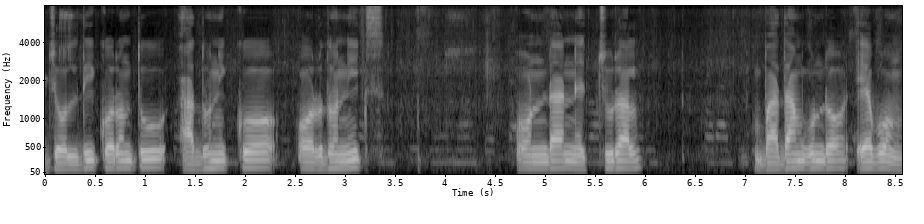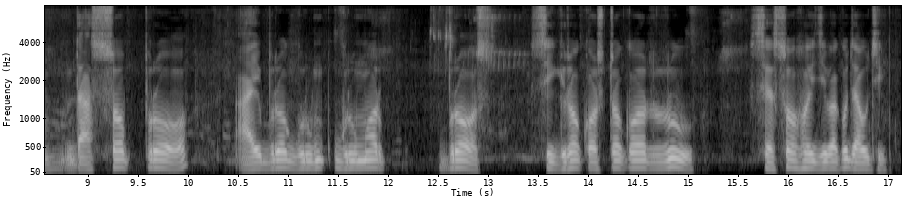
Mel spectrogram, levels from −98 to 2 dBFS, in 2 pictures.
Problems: none marked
